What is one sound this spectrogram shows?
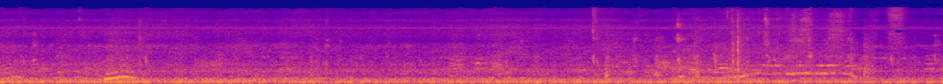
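A woman hums briefly with her mouth closed.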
